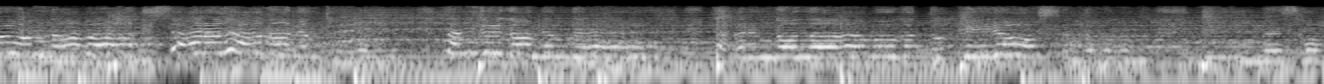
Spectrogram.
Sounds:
Music, Pop music

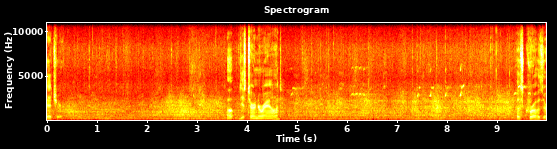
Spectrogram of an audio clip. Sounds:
Speech

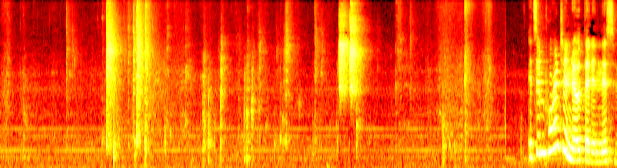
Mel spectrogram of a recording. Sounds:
opening or closing drawers

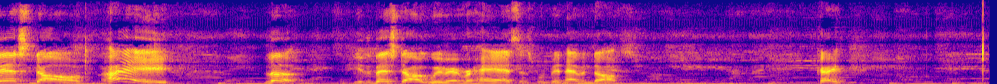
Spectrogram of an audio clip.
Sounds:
Music, Speech

